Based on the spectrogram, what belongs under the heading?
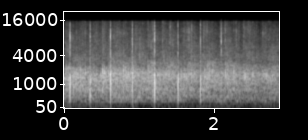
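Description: A crowd claps steadily to welcome a new part-time missions coordinator, a dense wash of applause with a few sharper, louder claps landing at a quick, even rhythm. No one speaks.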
